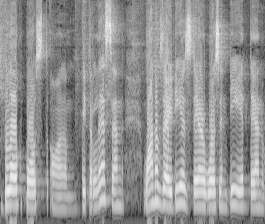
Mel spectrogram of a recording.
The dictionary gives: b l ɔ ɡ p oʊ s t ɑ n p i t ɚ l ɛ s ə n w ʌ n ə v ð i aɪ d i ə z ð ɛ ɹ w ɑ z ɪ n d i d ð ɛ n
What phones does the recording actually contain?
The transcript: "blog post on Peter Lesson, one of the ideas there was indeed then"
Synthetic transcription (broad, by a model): b l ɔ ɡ p oʊ s t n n p i t ɚ l ɛ s ə n w ʌ n ə v ð i aɪ d i ə z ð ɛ ɹ w ɑ z ɪ n d i d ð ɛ n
